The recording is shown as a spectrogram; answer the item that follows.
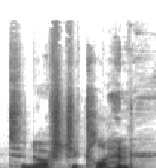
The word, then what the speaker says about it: Tenochtitlan: They're the exact location of the main temple of, I keep having to look how to pronounce these, Tenochtitlan, is not yet known.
